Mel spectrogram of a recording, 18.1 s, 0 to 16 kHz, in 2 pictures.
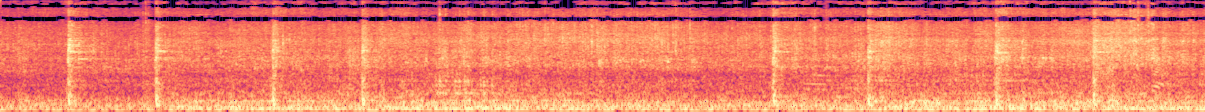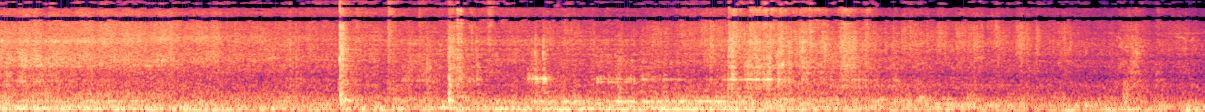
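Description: Coaches of a 3CEP electric multiple unit, hauled unpowered, rolling past at low speed: a steady rumble, with wheels clicking over the rail joints about once a second.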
